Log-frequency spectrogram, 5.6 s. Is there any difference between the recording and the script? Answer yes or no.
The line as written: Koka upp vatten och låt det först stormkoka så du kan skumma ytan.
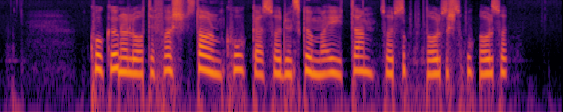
yes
